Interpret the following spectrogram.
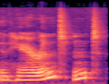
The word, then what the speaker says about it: inherent: It's a reduced vowel in this last syllable. So the IPA for inherent would be inherent. IPA is probably going to show it as a schwa. I think we say it in this case more like an I sound, inherent, or almost like no vowel there at all, inherent.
